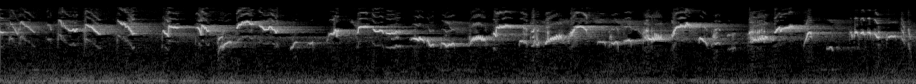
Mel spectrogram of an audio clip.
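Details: Oriental white-eye in ngerol nembak song used as a lure to set other birds singing: a lively chain of high, squeaky chirps and stepped sweeps, some phrases slightly lower, repeated in rapid bursts over a quiet background.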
